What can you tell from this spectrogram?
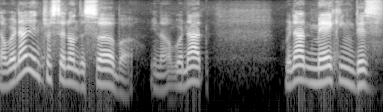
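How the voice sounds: A man talks at a fairly high pitch with lively intonation. His tone is fairly bright. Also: moderate pace.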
